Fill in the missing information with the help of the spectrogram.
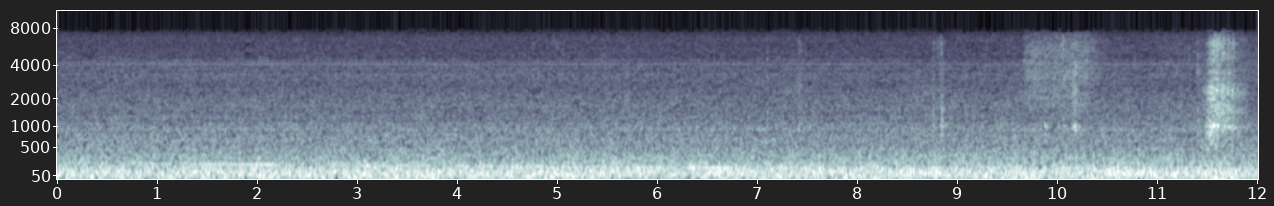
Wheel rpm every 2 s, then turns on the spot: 0, 0, 0, 0, 0, 0.
none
